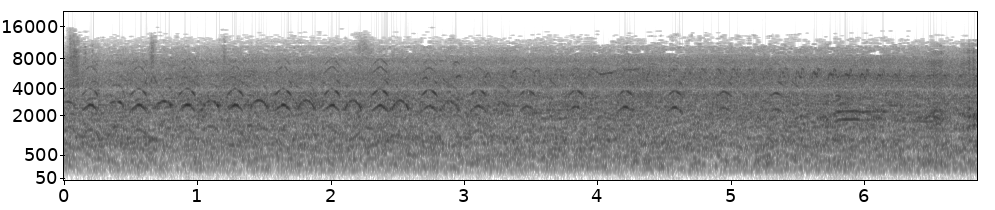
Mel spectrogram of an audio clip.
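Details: A dense, unbroken din at a common murre colony with jumplings, Yaquina Head, Oregon, on a foggy August day: rough, growling adult calls overlapping thin, repeated high chick whistles, blending into a steady roar.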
